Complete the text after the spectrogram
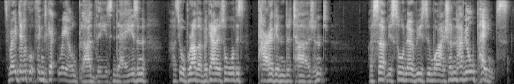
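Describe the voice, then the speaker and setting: A woman's voice: on the low side, moderate pace, fairly bright tone. A woman reading a story aloud, voicing a petulant, lonely old male ghost who turns meek and weary.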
